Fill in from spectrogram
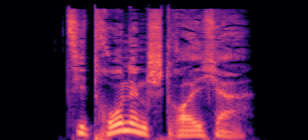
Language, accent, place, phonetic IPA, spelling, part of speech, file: German, Germany, Berlin, [t͡siˈtʁoːnənˌʃtʁɔɪ̯çɐ], Zitronensträucher, noun, De-Zitronensträucher.ogg
- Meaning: nominative/accusative/genitive plural of Zitronenstrauch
